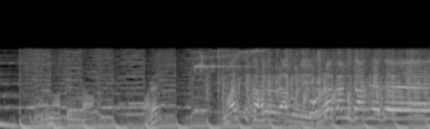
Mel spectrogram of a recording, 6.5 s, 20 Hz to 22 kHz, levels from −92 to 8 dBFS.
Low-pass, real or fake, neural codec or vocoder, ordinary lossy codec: 5.4 kHz; real; none; none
